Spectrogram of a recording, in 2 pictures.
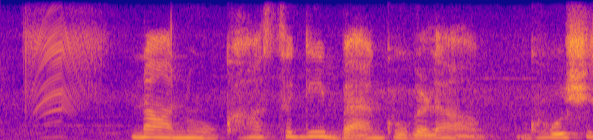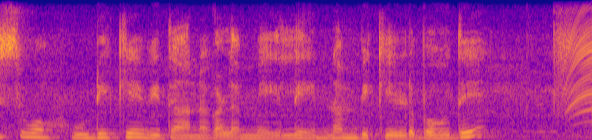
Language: Kannada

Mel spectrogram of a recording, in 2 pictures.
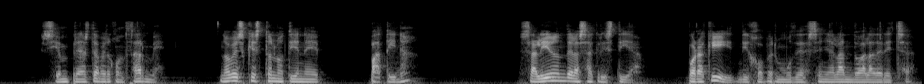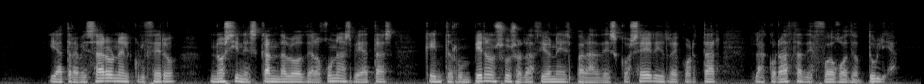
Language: Spanish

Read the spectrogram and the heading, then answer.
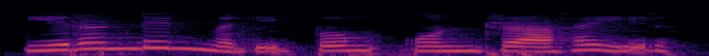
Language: Tamil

